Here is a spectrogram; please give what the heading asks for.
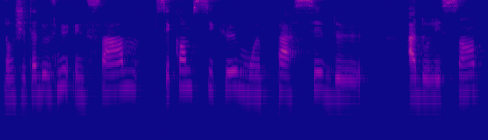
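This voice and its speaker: A woman's voice: mid-range voice, a little slow. A young adult woman with a Haitian French accent, a guest speaking earnestly and reflectively in a conversational interview. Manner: earnest, reflective, with frequent restarts. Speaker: guest, writer and special educator.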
